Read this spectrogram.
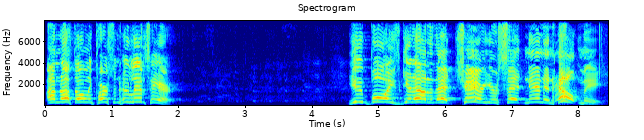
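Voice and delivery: high, loud, exasperated shout; Angie calling for help. Retold or imitated. Wife Angie ordering the boys to clean, a loud shout. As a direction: yell for the boys to get up. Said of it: "Because Angie says".

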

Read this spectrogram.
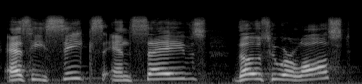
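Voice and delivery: loud, deliberate preaching with drawn-out phrases; emphatic preaching. Real, not acted. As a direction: press each phrase on the congregation. Preaches to congregation.

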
